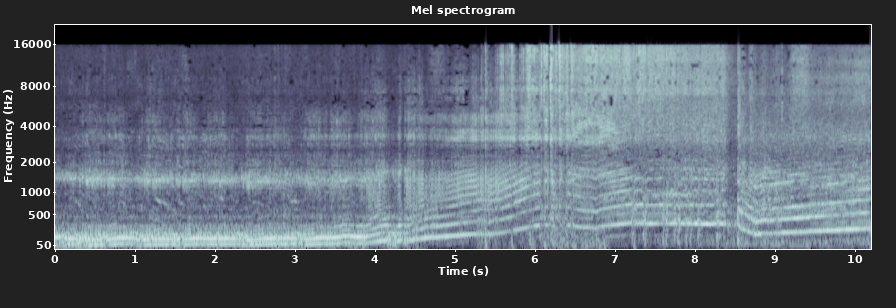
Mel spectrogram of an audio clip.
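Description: Nissan R32 Skyline's engine held at steady revs for about four seconds, then launching in a drag race, its revs climbing hard. It changes gear twice, with a slight dip in pitch about six seconds in and a sharper drop near the end, the note climbing again after each.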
